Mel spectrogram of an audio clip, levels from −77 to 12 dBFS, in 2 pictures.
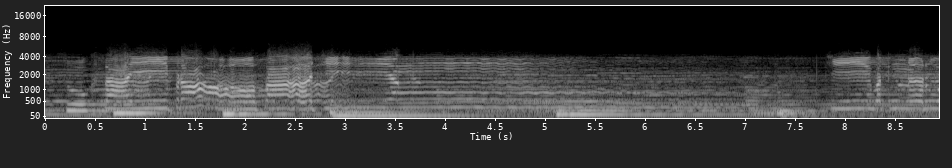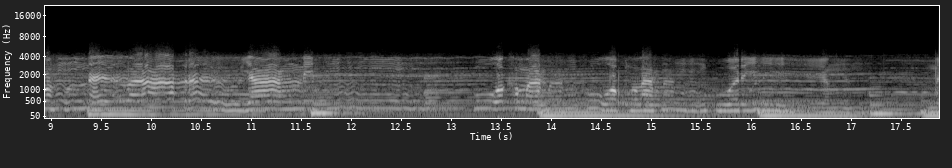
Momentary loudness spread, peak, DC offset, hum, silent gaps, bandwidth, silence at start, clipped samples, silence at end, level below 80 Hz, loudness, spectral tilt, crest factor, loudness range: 13 LU; -2 dBFS; under 0.1%; none; none; 6 kHz; 0 s; under 0.1%; 0 s; -30 dBFS; -19 LUFS; -8 dB/octave; 18 dB; 8 LU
